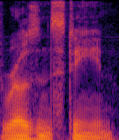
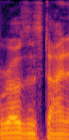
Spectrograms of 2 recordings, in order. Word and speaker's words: Rosenstein: The Freedom Caucus wants to impeach Rod Rosenstein, whose office, by the way, told us a year ago that his last name is pronounced Rosenstein. But I'm gonna bow to pressure. – Oh, everyone says Rosenstein. – I know. Well, we called the office, and I talked to Mr. Rosen, whoever is assistant. How does he pronounce his last name? She said, without any doubt, Rosenstein.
